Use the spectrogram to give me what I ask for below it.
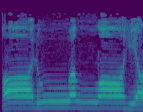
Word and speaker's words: قالوا والله: أيضا عندنا في الآية 23: ثم لم تكن فتنتهم إلا أن قالوا والله، قالوا والله ربنا، قالوا آخرها واو مدية، والله أولها واو متحركة، التقى في النطق واوان، ولكن الأول من المثلين وهو الواو الأولى واو مدية، فلا إدغام بين الواوين لأن حرف المد لا يدغم في الذي بعده، كما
